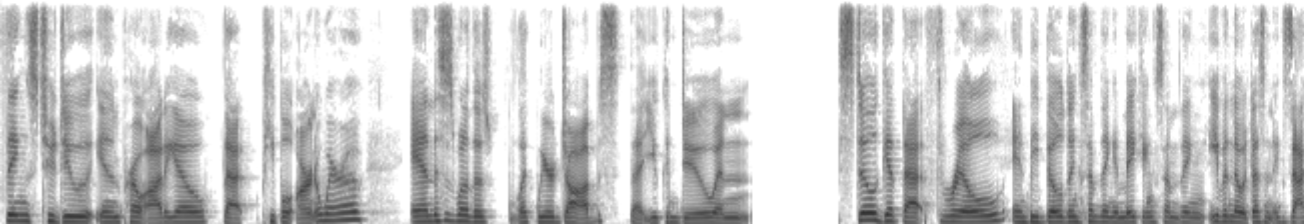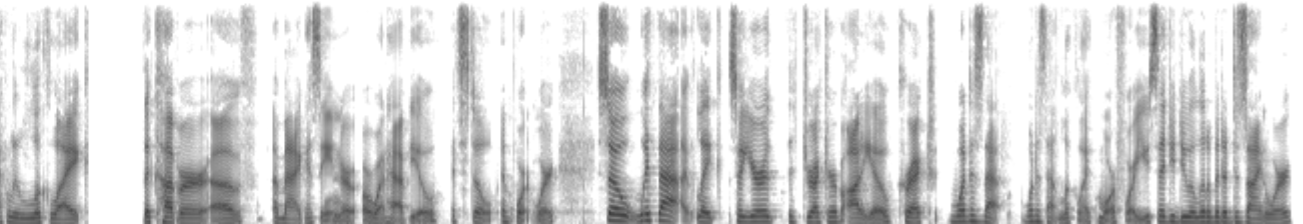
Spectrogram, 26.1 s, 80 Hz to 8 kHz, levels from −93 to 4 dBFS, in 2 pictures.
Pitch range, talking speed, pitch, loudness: 170-195 Hz, 205 wpm, 180 Hz, -26 LUFS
